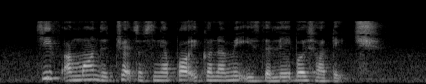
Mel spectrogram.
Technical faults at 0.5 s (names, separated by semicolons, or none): low-delay AAC compression; AAC frame loss with concealment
